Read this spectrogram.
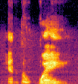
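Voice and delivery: ordinary talk, nothing marked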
